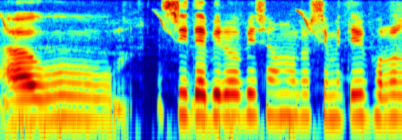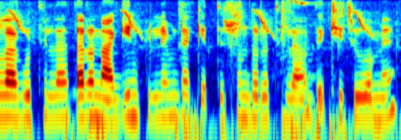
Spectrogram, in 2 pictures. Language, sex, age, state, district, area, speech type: Odia, female, 30-45, Odisha, Malkangiri, urban, spontaneous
